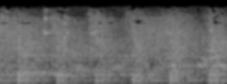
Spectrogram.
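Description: A basketball dribbled on a hardwood court, bouncing about every half second, with faint voices in the hall.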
